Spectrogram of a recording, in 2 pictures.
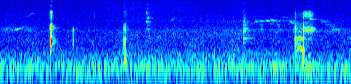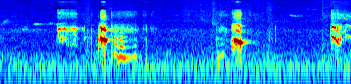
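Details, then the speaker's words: Newborn baby girl hiccuping: several short, abrupt hiccups, some with small vocal catches, irregularly spaced, while also passing stool; ordinary harmless newborn hiccups. "Baby hiccups. Oh, goodness. Oh. Oh, yeah. Hiccups on one end and then poops on the other."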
